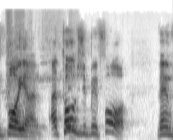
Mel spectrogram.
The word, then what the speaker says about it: Bojan: it's just hard for people to pronounce it as a silent J and also when you like football you have to be good so they were like oh no it is Boyan I told you before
